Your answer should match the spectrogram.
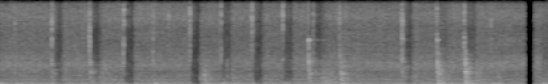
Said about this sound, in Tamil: பூண்டு ஒரு நாலஞ்சு பல்லு பூண்டு எண்ணெயில் போட்டு பூவோட வதக்கிடணும்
